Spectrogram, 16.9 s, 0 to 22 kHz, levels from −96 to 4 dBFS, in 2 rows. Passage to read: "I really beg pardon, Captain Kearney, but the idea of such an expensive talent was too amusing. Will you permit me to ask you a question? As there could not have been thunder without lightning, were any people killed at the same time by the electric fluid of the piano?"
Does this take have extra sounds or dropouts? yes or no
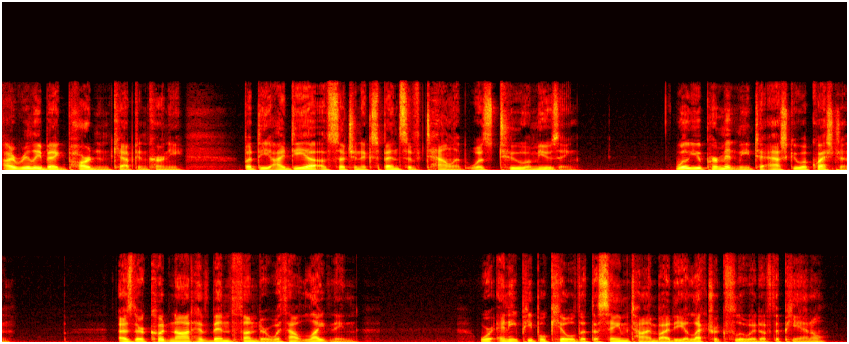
no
